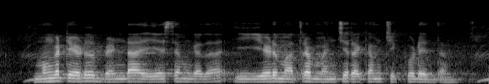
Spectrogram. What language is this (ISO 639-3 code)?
tel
